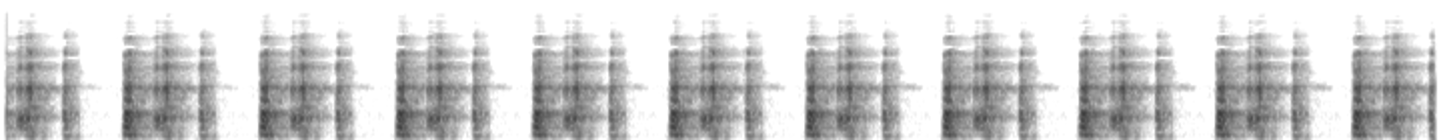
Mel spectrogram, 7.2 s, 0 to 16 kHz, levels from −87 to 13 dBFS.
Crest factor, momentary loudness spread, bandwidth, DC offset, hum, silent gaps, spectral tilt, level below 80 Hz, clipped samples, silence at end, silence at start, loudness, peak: 22 dB; 10 LU; 9 kHz; under 0.1%; none; none; -5.5 dB/octave; -68 dBFS; under 0.1%; 0 s; 0.05 s; -23 LUFS; 0 dBFS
